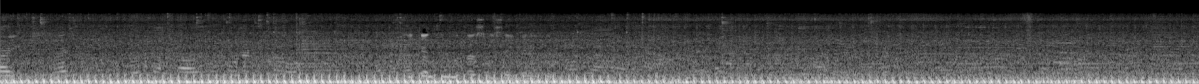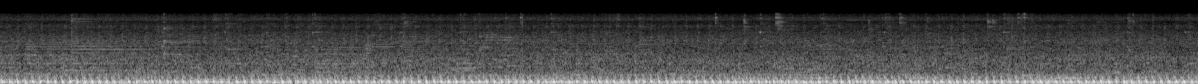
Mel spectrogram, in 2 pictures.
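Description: A crowd of men and women chats in the background outdoors.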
